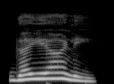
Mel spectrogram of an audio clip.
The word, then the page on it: ಕೊಯ್ಯಾಳ್: kannada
